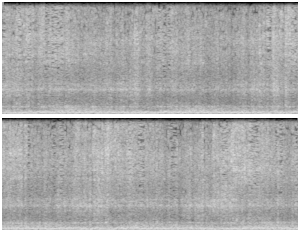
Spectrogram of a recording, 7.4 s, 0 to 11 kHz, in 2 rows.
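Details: Stock-block 5.3 V8 race car just rebuilt after almost a year, idling after its first start: deep, loud, steady rumble at an even idle without ticks or knocks, healthy tone. Normal idle.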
